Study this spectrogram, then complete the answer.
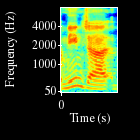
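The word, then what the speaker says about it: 忍者: So that second character is pronounced like sha or ja as a person. So ninja, that is like a ninja.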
